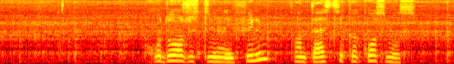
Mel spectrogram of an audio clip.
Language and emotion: Russian, neutral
